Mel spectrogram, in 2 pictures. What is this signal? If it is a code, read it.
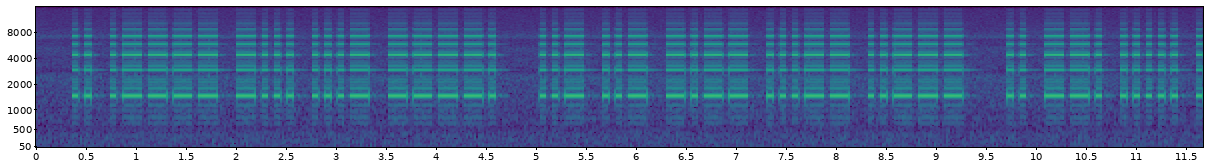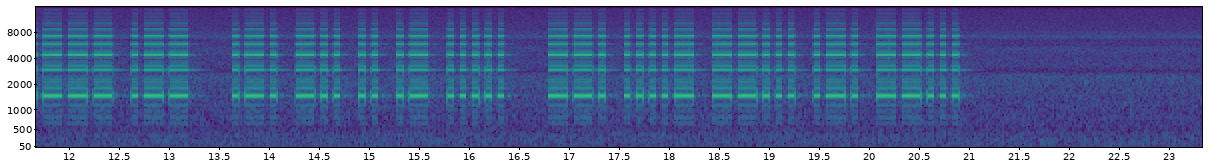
Morse code, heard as electronic beeps, machine-sent, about 19 wpm, 1460 Hz. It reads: I1BV9 UUY32 IG5JW RDIA5 G47R7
